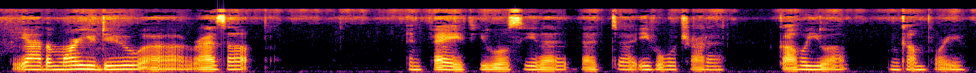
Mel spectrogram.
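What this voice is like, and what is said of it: Tired-sounding voice. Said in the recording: “I'm tired. So if my voice sounds like this”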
